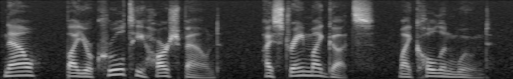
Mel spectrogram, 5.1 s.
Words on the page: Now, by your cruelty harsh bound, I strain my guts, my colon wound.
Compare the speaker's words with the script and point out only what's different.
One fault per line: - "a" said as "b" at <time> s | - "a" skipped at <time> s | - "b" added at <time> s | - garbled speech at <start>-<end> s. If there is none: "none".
none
